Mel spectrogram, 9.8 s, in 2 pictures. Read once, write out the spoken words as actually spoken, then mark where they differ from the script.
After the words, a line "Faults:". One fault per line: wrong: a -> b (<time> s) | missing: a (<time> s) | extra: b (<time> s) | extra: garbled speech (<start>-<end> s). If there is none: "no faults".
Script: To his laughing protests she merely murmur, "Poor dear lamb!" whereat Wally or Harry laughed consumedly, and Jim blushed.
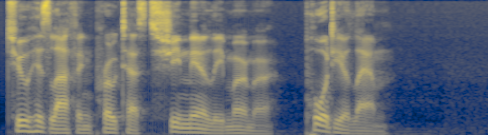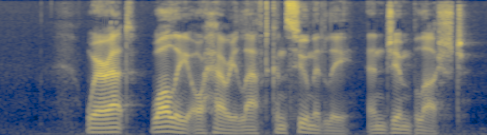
To his laughing protests she merely murmur, "Poor dear lamb!" whereat Wally or Harry laughed consumedly, and Jim blushed.
Faults:
no faults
